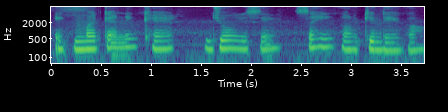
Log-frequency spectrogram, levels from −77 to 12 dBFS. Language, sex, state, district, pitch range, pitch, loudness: Hindi, female, Rajasthan, Bikaner, 195-215 Hz, 205 Hz, -17 LUFS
